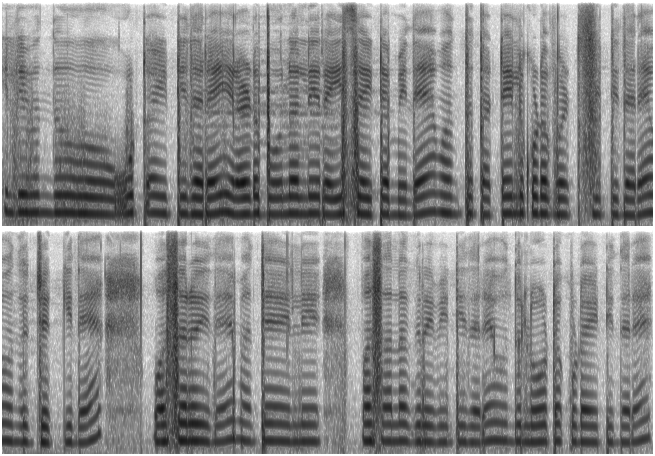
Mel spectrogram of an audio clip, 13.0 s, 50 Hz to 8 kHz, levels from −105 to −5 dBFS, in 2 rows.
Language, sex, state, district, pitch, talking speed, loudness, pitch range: Kannada, female, Karnataka, Dakshina Kannada, 220 Hz, 135 wpm, -21 LUFS, 210-225 Hz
